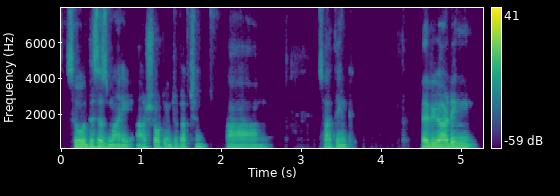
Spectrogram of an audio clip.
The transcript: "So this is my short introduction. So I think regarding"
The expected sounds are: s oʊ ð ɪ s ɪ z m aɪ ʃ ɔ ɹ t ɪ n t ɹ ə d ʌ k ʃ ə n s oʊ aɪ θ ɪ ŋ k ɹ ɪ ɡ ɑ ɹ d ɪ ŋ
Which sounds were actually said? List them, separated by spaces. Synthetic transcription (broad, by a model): s oʊ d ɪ s ɪ z m aɪ ʃ ɔ ɹ t ɪ n t ɹ ə d ʌ k ʃ ə n s oʊ aɪ t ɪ ŋ k ɹ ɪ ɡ ɑ ɹ d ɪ ŋ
